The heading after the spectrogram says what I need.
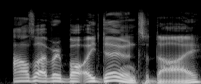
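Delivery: loud, high, put-on British accent. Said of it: "what happened to your British accent?".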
